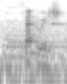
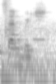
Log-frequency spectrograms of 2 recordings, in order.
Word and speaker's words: sandwich: for example Wednesday handsome sandwich I'm not pronouncing they in sandwich but I'm just financing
